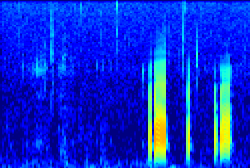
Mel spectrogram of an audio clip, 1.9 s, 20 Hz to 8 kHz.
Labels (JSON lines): {"label": "biophony, knock croak", "recorder": "SoundTrap 300"}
